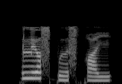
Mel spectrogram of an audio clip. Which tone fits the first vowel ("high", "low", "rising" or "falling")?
high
